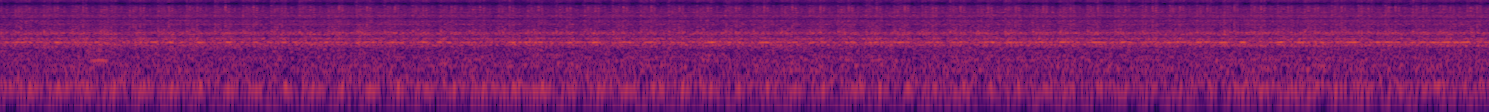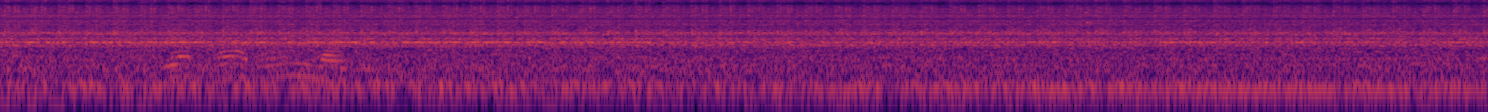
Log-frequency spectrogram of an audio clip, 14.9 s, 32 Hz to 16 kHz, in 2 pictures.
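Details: Fox Body Mustang V8 catches on a jump box after sitting and holds a steady, slightly uneven idle that settles; no clear knock, no smoke, front doesn't sound great, possibly a dropped felt.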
